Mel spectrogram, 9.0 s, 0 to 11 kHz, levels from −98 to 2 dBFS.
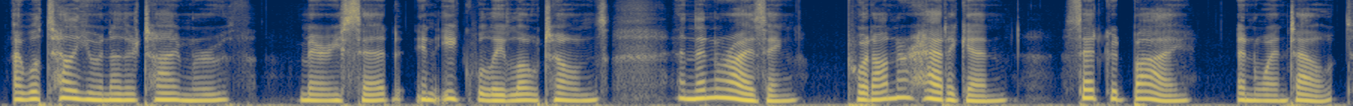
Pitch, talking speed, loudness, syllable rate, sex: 200 Hz, 180 wpm, -17 LUFS, 5.0 syllables/s, female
